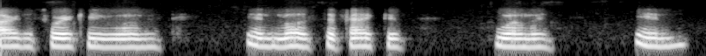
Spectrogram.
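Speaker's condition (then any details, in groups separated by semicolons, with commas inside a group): Parkinson's disease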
